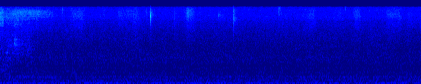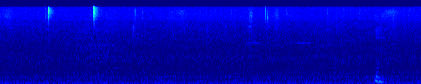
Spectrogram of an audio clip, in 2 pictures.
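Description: A spoon scrapes softly against a baking dish.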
